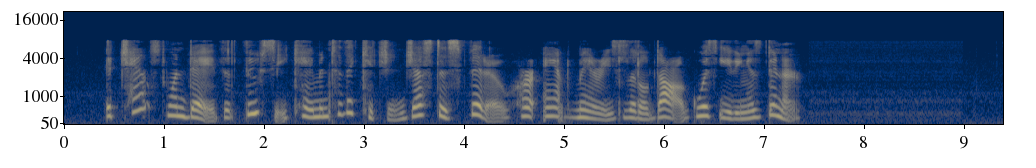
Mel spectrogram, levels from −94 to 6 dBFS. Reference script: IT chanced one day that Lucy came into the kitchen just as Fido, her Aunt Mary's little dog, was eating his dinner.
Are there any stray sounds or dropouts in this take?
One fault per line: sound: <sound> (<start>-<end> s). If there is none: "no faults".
no faults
